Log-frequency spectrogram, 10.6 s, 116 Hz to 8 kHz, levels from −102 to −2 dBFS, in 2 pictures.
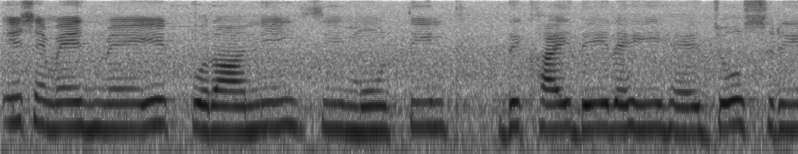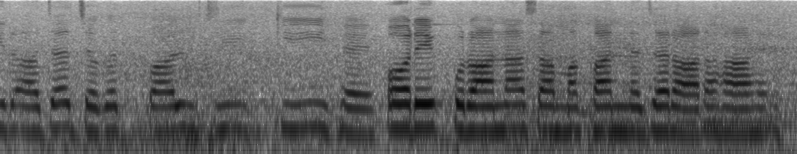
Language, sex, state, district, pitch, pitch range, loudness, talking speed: Hindi, female, Chhattisgarh, Raigarh, 225 Hz, 215-235 Hz, -17 LUFS, 145 wpm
